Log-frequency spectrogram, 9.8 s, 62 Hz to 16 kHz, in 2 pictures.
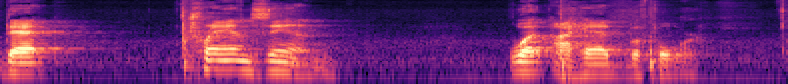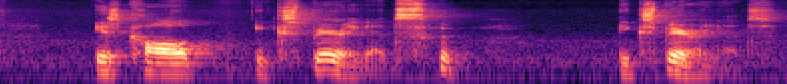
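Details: Aphasia in a man of about 63 after a stroke, diagnosed 26 months earlier; at first he could not talk or write, and he is relearning speech.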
